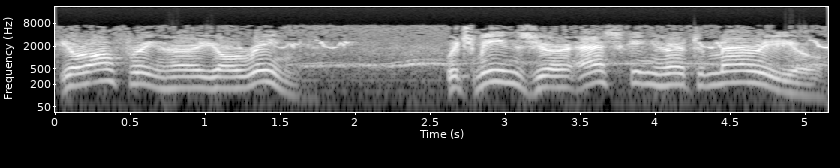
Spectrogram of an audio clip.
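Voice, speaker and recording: Earnest, uneasy man, higher-pitched. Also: expressive. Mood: anxious. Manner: solemn, earnest, halting. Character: earnest, uneasy, superstitious man, in awe of mystery. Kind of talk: dramatic radio play acting. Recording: muffled, noisy radio drama recording.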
